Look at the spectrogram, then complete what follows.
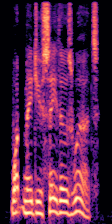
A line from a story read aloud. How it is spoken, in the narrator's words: asked the young man, in an anxious tone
